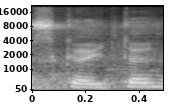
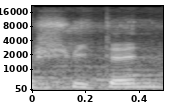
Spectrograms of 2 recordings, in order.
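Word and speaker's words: Schuiten: bien son nom dont on dit bien skyton et non pas schwitten comme comme les la plupart des Français bon après c'est normal on n'est pas flamand on sait pas forcément comment ça se prononce et ben écoute ravi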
